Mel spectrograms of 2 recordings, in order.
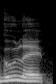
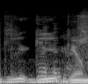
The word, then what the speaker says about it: Guillaume: Robert Goulet. No, Gallman. Guillaume. Guillaume.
